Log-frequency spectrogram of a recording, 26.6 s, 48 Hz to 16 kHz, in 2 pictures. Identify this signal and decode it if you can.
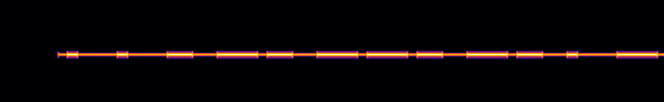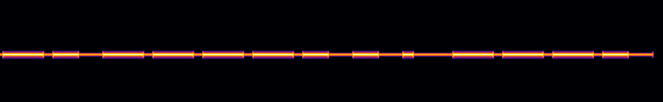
Radio time signal (JJY), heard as a tone whose level steps once a second, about 720 Hz. The time is 23:55 Japan time. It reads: M M 1 0 1 0 0 1 0 1 M 0 0 1 0 0 0 0 1 1 M 0 0 0 1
